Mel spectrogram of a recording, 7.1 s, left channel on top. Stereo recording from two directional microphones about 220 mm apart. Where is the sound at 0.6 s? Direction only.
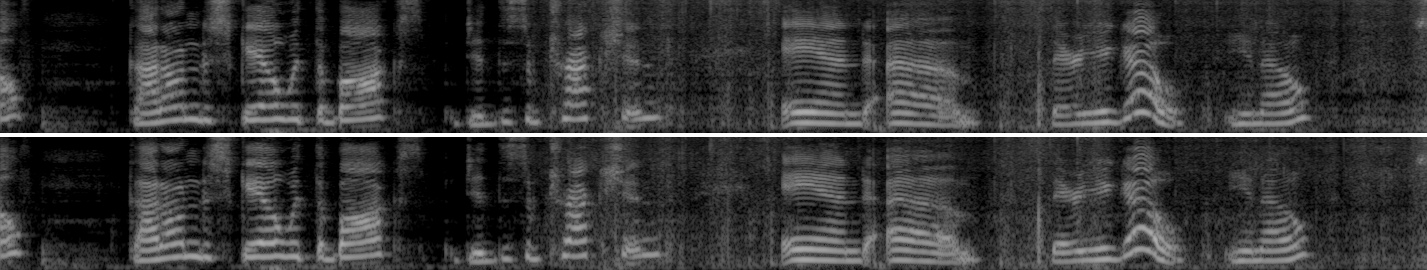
10° left (ahead or behind).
